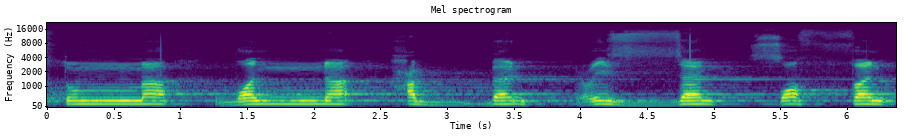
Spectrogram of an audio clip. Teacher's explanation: When mim and noon has shaddas, you will make a strong sound from the nose.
